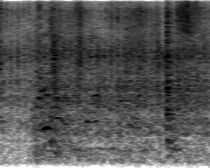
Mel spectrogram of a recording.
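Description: Brief, faint men's voices over low outdoor background noise, with a short click near the end.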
